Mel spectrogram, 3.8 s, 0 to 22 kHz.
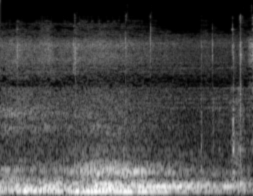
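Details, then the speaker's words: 2020 automatic scooter after a simple fix for a rough 'ngorok' CVT noise, tested with the CVT cover closed again: a steady drive hum and even low rumble, no grinding or rattle. It is smoother than the earlier rough sound. "nah udah ada perbedaan dari yang tadinya bunyi kasar sekarang agak lebih halus"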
